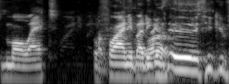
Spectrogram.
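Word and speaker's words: Moët: a bottle of moet and yes it is pronounced moet before anybody goes he can find this movie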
